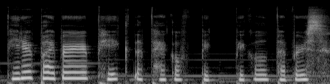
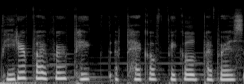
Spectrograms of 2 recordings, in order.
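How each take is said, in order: First: It is said slowly, with a stumble. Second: It is said fast.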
